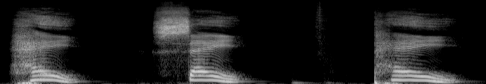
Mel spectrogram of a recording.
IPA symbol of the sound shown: eɪ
